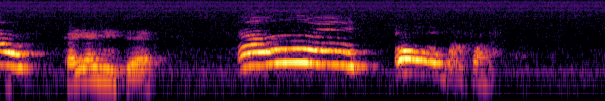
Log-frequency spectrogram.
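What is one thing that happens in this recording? A woman talks to a baby in a high sing-song voice close by.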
